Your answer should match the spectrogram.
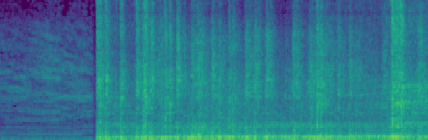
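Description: Motocross bike engine running loudly with a crackly exhaust. It cuts in suddenly about a second in, after a faint steady hum.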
